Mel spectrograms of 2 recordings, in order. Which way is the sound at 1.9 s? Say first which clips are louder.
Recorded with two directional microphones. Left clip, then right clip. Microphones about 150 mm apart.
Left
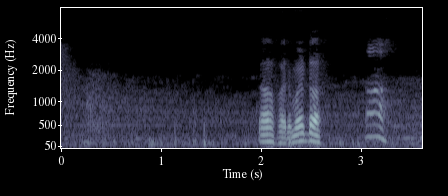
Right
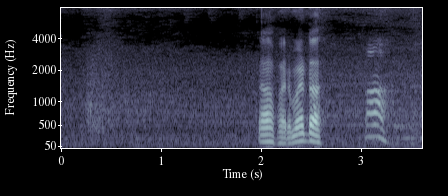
Right 7 dB; 60° right (ahead or behind).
